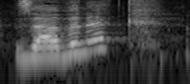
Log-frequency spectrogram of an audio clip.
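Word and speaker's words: zavináč: So in Czech, the Czech Republic, it's pronounced Zavinek, meaning roll mop or pickled herring.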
